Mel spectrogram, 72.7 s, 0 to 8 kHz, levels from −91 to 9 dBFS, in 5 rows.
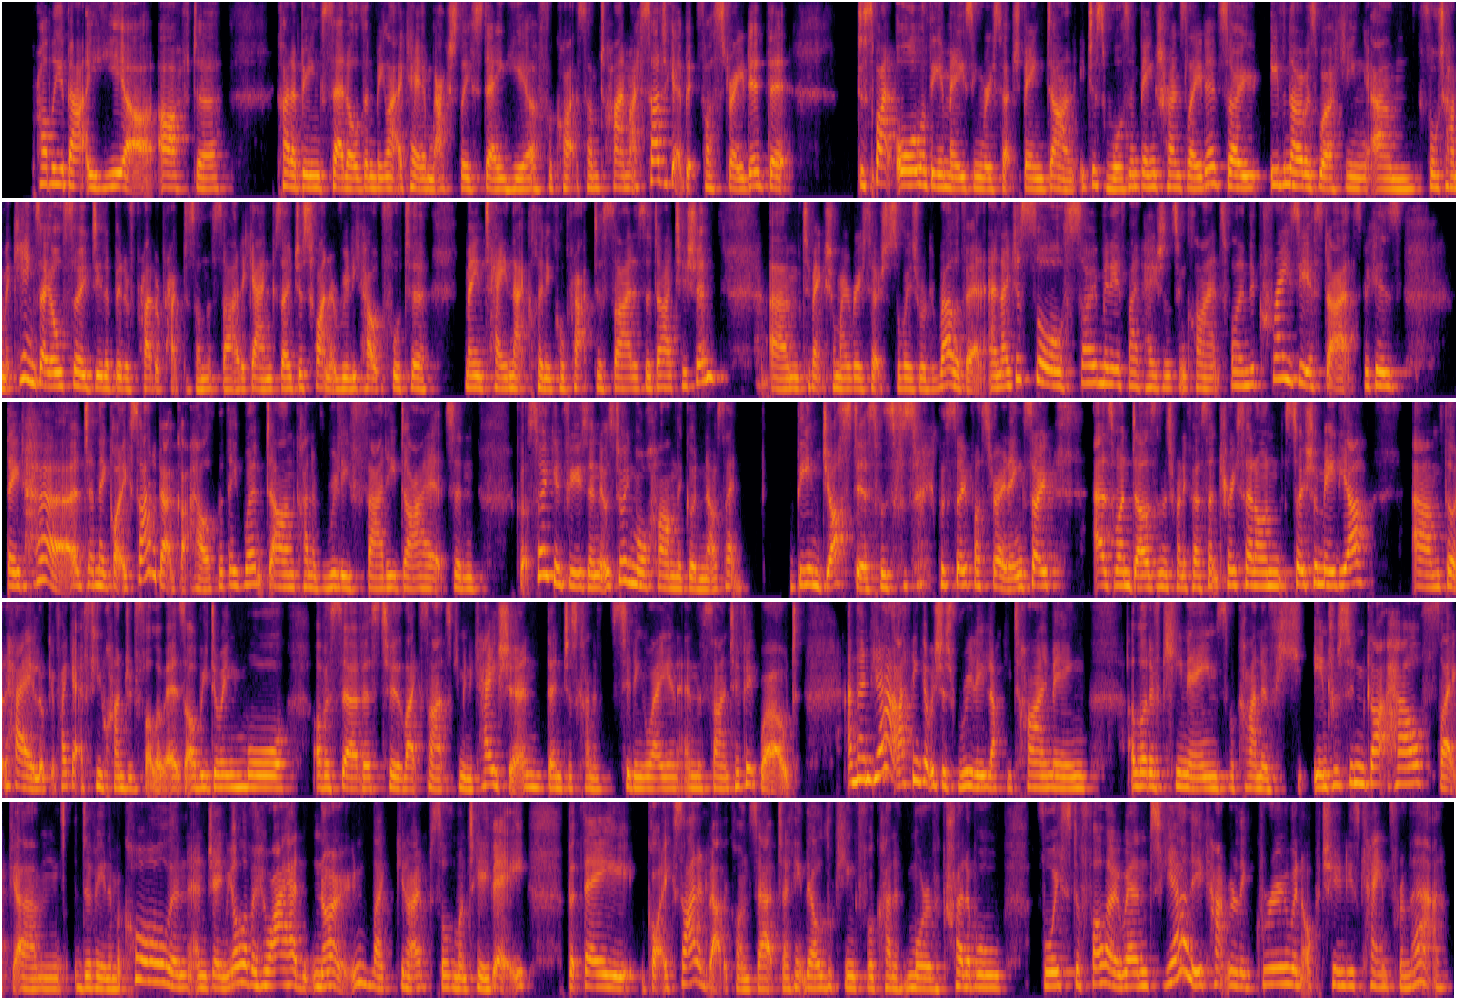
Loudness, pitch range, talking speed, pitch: -18 LUFS, 170-210 Hz, 220 wpm, 185 Hz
